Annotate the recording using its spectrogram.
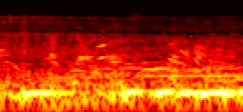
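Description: Indistinct chatter of several people talking at once over a low steady hum.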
